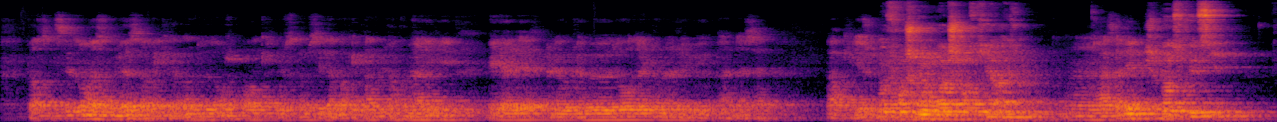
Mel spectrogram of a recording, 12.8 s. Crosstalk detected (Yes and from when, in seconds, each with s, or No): No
